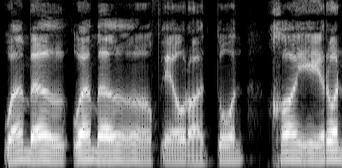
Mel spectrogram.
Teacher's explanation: ton dibaca apa adanya karena tanwin ketemu kha idhar.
